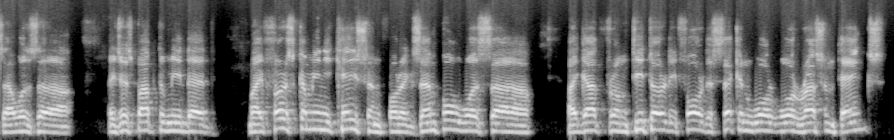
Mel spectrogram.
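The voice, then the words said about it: Polish accent in English. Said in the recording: “my accent, I left Poland. I escaped from Poland when I was 31... you're never going to get rid of that accent”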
